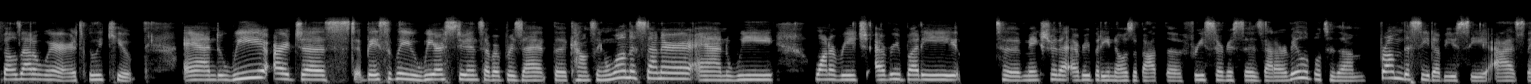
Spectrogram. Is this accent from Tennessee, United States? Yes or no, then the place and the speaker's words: no; Miami, Florida, United States; accent: Miami; my Miami accent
